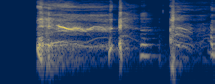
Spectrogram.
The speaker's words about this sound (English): Is he going to continue talking just so I can't cough? I got a tickle in my throat just as you started that, and I thought, he sees me trying to cough. He's just going to keep going.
